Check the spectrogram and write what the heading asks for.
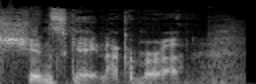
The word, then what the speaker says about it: Shinsuke Nakamura: know 45 years behind everything fine West I'll pronounce it right it's shinsuke Nakamura can we it it it's true it's that's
